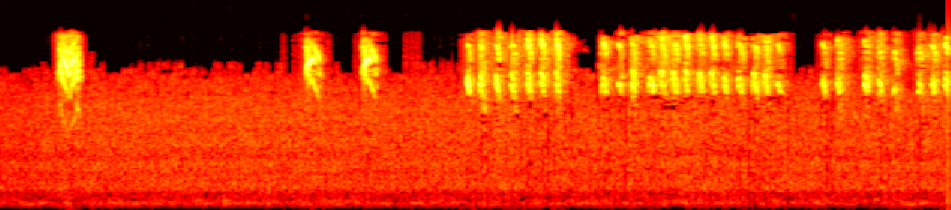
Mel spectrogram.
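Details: Female double-collared seedeater calling to stimulate males: a few isolated sharp high chirps, then from midway rapid bursts of high, chattering notes in quick runs over a low steady background hum.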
